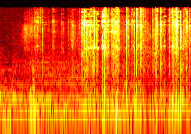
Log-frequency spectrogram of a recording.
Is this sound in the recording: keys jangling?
yes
